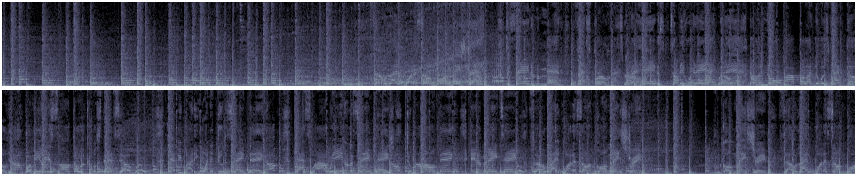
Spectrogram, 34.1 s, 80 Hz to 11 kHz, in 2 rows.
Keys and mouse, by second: 0.2 Tab, 1.2-3.3 drag, 3.7 click, 4.2 z, 5.6-7.6 drag, 8.1 Tab, 12.6 Tab, 20.8 z, 21.2 z, 25.3-26.8 middle drag, 26.8 z, 27.2 z, 30.9-34.1 drag.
